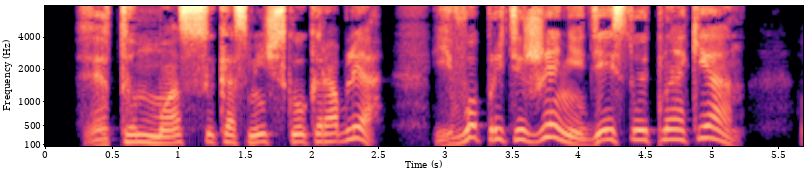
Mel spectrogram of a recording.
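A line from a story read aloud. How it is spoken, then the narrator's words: Surprised exclamation. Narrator (Russian): воскликнул Фэн Фань, несколько удивленный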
